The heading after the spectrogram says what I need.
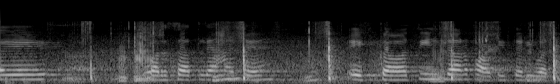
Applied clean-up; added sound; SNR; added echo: none; Domestic sounds, home sounds; 3 dB; none.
